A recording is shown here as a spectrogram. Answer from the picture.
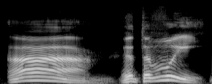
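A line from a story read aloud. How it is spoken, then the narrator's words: Loud guffaw. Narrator (Russian): громко захохотал Ставрогин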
